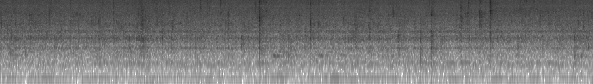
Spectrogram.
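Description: Onion added to browned meat in a hot pan hisses and crackles in a steady, close sizzle that keeps an even level throughout, with no talking, while cooking Kazakh nan salma (maiqamyr).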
